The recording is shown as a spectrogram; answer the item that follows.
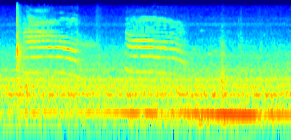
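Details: Three-year-old male mackerel tabby cat indoors, whiny meowing for fish-flavoured wet food: two long, drawn-out meows that fall in pitch, over a steady low hum.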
